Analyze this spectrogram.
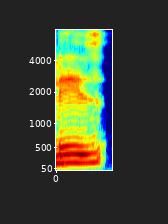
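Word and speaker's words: מזבח: I hear you saying T.S. Mitz. Can you say Miz instead? Mizbach.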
